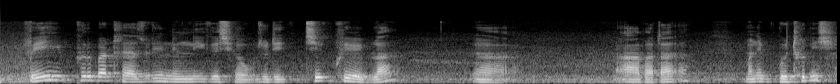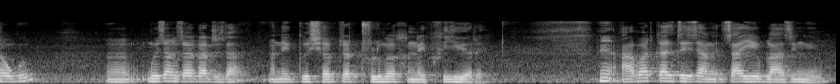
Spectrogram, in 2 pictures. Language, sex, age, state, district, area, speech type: Bodo, male, 30-45, Assam, Kokrajhar, rural, spontaneous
